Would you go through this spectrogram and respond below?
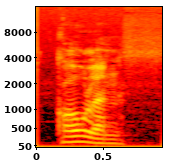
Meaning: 1. plural of kool 2. coal, especially in pieces
- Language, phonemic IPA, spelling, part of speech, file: Dutch, /ˈkolə(n)/, kolen, noun, Nl-kolen.ogg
